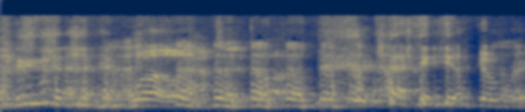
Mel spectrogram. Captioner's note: laughing; laughs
